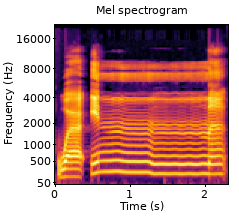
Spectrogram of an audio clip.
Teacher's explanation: annya itu ditahan dengungnya selama dua dua harakat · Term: gunah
